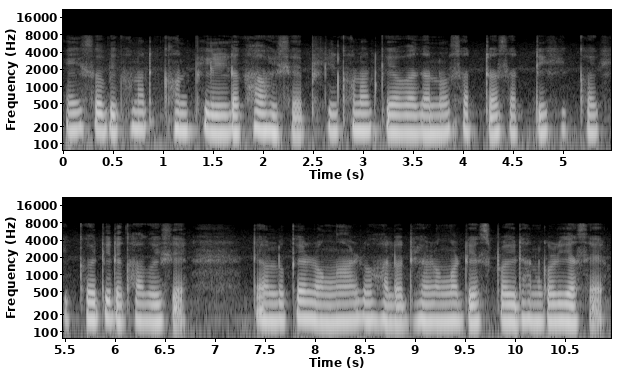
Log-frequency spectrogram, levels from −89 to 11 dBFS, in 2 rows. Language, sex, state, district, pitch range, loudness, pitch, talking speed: Assamese, female, Assam, Sonitpur, 155-170 Hz, -16 LUFS, 160 Hz, 120 wpm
